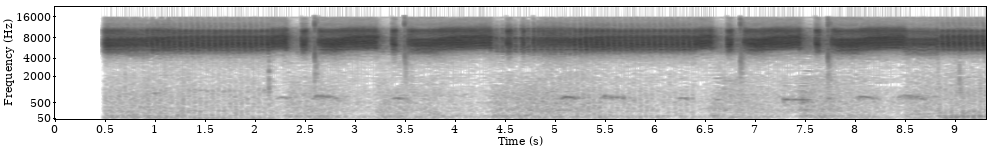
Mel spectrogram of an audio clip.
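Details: A cicada drones by day in the morning with a loud, high, steady buzz that pauses only briefly now and then.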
